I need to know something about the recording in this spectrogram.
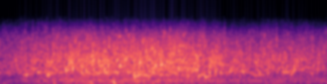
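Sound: splashing water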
